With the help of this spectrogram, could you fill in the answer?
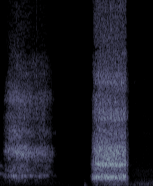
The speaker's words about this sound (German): Und um zur Ruhe zu kommen, empfehle ich vorher, upsala, zu atmen. Einfach zu atmen, so in den Bauch.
